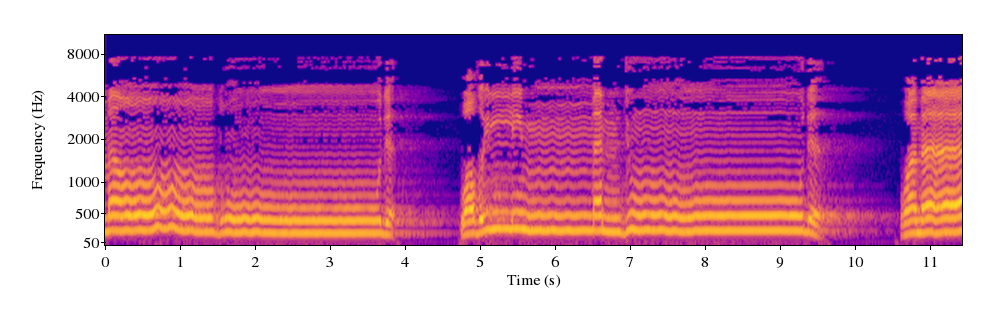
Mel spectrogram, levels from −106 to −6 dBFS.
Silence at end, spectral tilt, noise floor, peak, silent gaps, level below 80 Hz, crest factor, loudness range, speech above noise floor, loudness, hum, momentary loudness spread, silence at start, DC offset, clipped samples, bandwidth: 0 s; -6.5 dB/octave; -56 dBFS; -6 dBFS; none; -68 dBFS; 16 dB; 2 LU; 36 dB; -22 LUFS; none; 6 LU; 0 s; under 0.1%; under 0.1%; 8 kHz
